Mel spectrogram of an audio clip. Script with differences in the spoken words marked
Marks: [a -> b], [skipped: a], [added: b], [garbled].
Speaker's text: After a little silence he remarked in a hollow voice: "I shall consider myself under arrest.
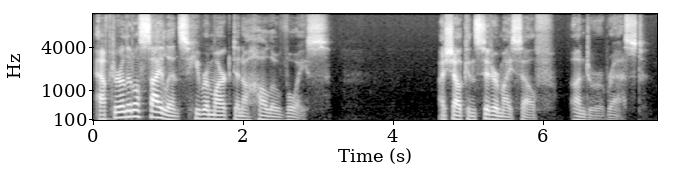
After a little silence he remarked in a hollow voice: "I shall consider myself under arrest.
